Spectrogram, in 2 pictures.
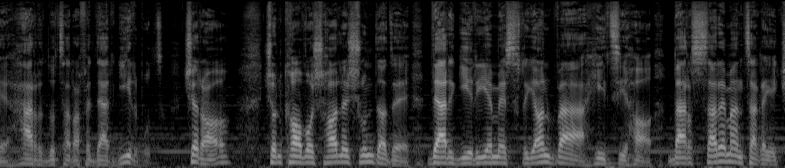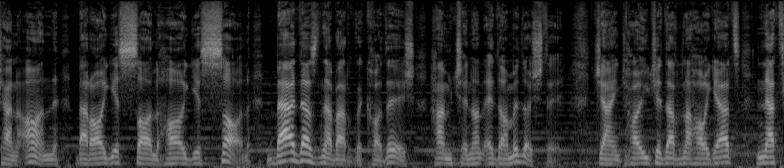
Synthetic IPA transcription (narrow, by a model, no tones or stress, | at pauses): ehæɾd̪ot̪ʰæɾæ̰fe̞d̪æɾɟiːɾbṵːd̪̥ | t͡ʃʰe̞ɾɒː | t͡ʃʰonkʰɒːvoʃhɒːne̞ʃund̪ɒːd̪e̞ | d̪æɾɟiːɾije̞me̞sɾijɒːnvæhiːt̪ʰiːhɒ̰ːbæɾsæɾe̞mænt̪ʰæɣe̞jecʰænʔɒnbæɾɒːje̞sɒːlɦɒːje̞sɒ̰ːlbæʔd̪æznæbæɾd̪e̞kʰɒːd̪e̞ʃ | hæmt͡ʃʰe̞nɒːne̞d̪ɒːme̞d̪ɒːʃt̪ḛ | d͡ʒæːŋɟɦɒːjiːcʰe̞d̪æɾnæɦɒːjæt̪ʰnæt̪ʰ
